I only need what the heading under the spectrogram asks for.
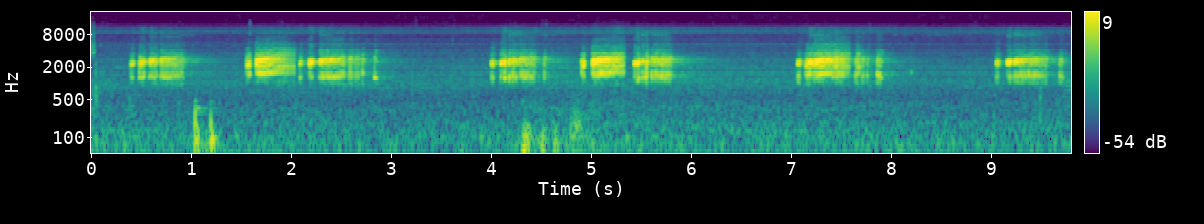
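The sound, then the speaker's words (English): Pacific tree frogs, also called Pacific chorus frogs, calling in repeated groups of two or three raspy, mid-high croaks separated by short pauses, loud and steady throughout with no talking. “now that's the sound of a Pacific tree frog, right? And there is some controversy as to whether it should be Pacific chorus frog or tree frog”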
